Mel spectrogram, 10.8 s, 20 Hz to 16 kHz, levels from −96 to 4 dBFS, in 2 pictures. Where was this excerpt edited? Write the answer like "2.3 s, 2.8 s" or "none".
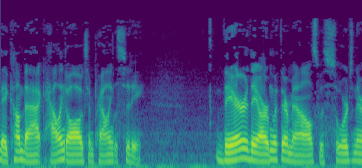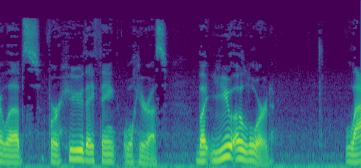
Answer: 1.0 s, 1.7 s, 4.0 s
